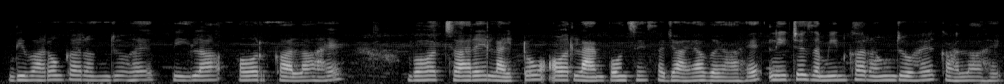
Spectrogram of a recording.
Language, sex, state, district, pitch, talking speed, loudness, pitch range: Hindi, female, Goa, North and South Goa, 200 Hz, 155 wpm, -26 LUFS, 190-205 Hz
